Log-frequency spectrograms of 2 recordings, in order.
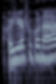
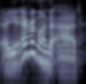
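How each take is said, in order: First: The question sounds relaxed and casual. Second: The question sounds impatient and aggressive. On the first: The asker is simply curious about future plans. "Maybe it was more like" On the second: The asker is annoyed it has not been done yet. "I don't know if you mean it like this"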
